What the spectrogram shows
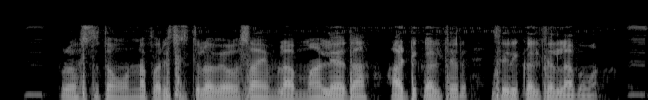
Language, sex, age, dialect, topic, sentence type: Telugu, male, 18-24, Southern, agriculture, question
